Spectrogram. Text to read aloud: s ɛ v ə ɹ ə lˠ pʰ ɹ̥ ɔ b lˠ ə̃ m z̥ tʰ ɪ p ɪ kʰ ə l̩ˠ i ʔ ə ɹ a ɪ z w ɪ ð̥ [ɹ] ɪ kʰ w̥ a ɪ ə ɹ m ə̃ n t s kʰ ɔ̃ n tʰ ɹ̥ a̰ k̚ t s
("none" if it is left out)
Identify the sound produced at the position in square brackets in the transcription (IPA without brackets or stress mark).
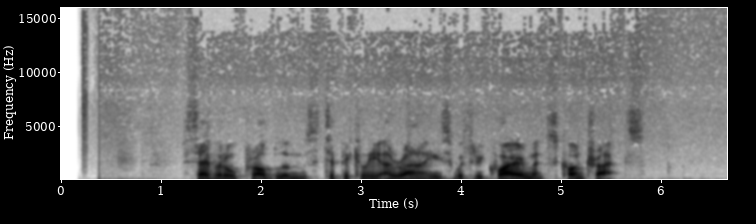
ɹ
